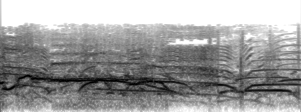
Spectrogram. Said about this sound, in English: the energy of the young men cheering for Brazil inspired a group of young women from Quincy, Massachusetts, wearing high school soccer jackets to join the chanting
